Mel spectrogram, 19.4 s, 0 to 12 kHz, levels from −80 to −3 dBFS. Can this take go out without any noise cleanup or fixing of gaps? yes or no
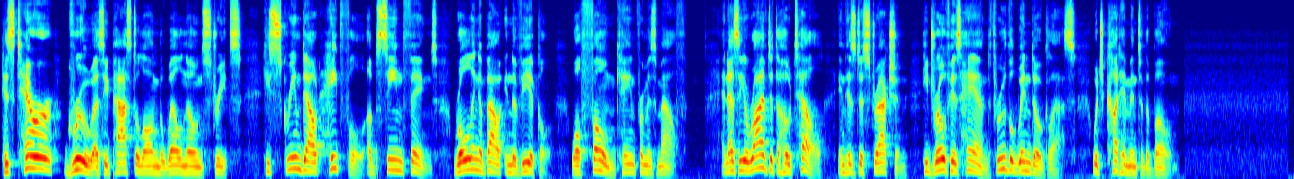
yes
